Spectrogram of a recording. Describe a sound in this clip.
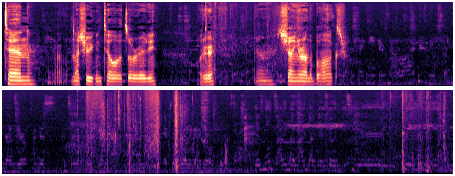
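A cardboard box scrapes and rubs softly as it is handled.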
